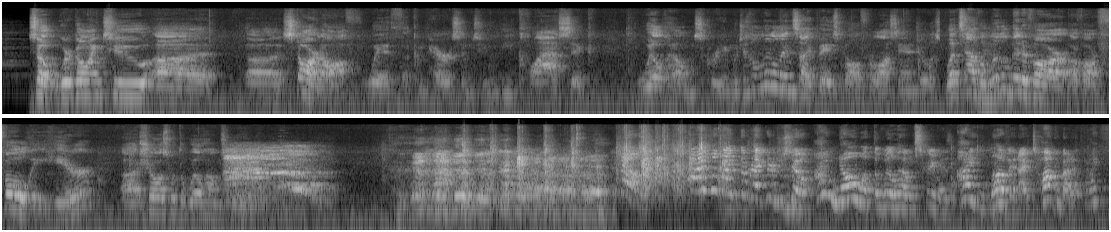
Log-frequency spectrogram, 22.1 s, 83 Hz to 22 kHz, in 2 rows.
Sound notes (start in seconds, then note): 13.2 Wilhelm scream; 15.6 audience applause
